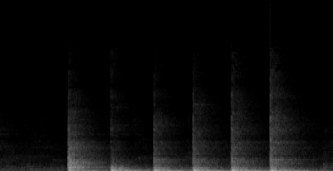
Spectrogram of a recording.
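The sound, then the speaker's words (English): Six sharp hammer blows strike nails in a steady, even rhythm, each impact ringing briefly with a metallic thud, fairly loud, with no voices. “And he grabs some nails and a hammer.”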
